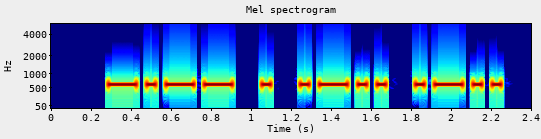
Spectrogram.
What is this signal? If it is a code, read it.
Morse code, heard as a keyed tone, about 25 wpm, 600 Hz. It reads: YELL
